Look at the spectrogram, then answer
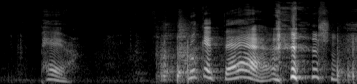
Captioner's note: laughs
